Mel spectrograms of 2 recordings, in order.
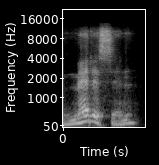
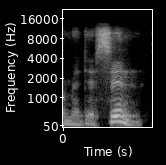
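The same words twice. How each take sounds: First: The stress is on the third-from-last syllable. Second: The stress is not on the third-from-last syllable. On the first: The speaker calls it right. "it's the third from the last stress" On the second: The speaker calls it wrong. "We don't say medicine"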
